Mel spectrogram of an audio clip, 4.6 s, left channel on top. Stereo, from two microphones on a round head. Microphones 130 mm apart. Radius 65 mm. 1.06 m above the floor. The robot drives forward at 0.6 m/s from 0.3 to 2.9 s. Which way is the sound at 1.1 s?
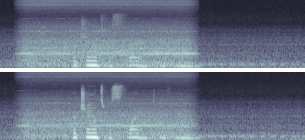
70° right (ahead or behind).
